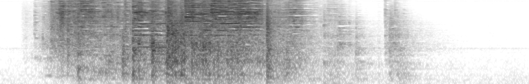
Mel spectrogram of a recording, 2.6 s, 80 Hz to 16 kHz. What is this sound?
Metal Clatter 2
various metal items
metallic, impact, metal, clatter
